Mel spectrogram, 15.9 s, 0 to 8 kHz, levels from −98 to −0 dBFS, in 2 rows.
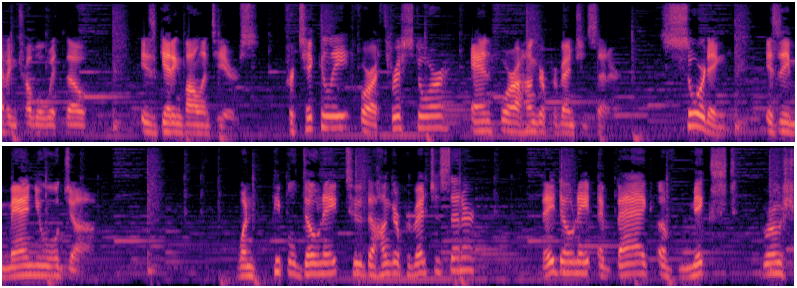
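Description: A noise suppressor meant for speech runs over the whole clip and treats sustained parts of the sound as noise, pulling them down by around 10 dB while onsets mostly pass. The result pumps and thins, with held sound and decays sagging after each attack. On a waveform the envelope dips repeatedly after transients. On a spectrogram, which tops out at 8 kHz from the call's microphone path, sustained bands fade and tails end early.

Six stretches of sound are cut by the noise suppressor. These fall at 0.55 to 1.4 s (down about 10 dB), 2.54 to 3.59 s (about 11 dB), 4.53 to 4.69 s (about 7 dB), 6.18 to 7.64 s (about 8 dB), 8.85 to 11.37 s (about 11 dB) and 12.66 to 15.55 s (about 10 dB). In each, steady or fading sound sinks while sudden sounds survive. The waveform shows notched troughs inside these spans, and the spectrogram shows dimmed, truncated energy between intact attacks.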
